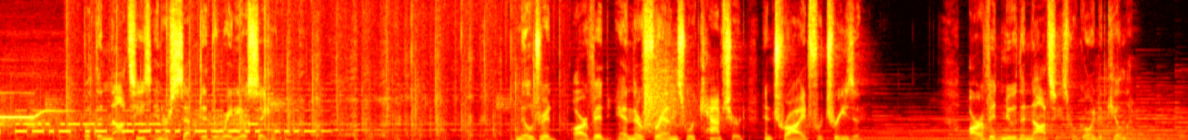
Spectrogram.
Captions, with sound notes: But the Nazis intercepted the radio signal. [Morse code on shortwave radio] [running and breathing fast] Mildred, Arvid, and their friends were captured and tried for treason. Arvid knew the Nazis were going to kill him.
